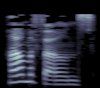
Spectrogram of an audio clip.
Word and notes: homophones: British English

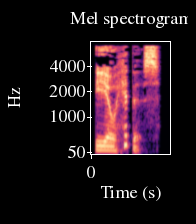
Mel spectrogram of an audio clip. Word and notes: eohippus: British English

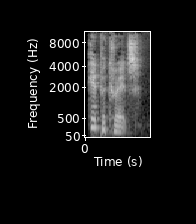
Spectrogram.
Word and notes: hypocrite: British English

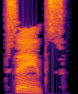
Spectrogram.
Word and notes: saints: British English

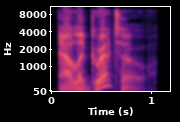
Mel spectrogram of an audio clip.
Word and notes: allegretto: British English

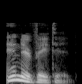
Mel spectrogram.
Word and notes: enervated: British English

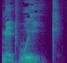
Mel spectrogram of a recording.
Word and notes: midweek: British English

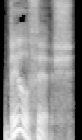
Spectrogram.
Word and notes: billfish: British English

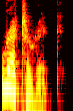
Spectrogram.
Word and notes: rhetoric: British English

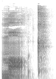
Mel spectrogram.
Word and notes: mock: British English

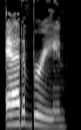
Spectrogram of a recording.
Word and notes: atabrine: British English

